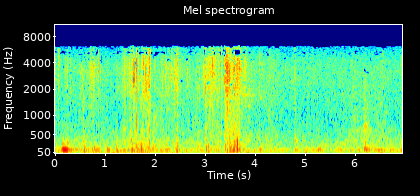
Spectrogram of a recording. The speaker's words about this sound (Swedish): Aposteln Johannes stryker under det här med att Kristi gudom är så avgörande i sitt första brev, andra kapitlet, vers 22 och 23. att bläddra fram det.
